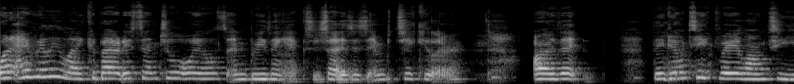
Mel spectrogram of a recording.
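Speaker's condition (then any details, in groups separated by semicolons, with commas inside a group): Cerebral palsy, athetoid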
